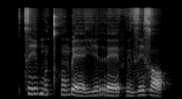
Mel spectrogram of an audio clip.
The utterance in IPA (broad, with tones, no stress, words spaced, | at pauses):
t͡siː˦bũ˨tʰũ˦ɓeː˨ ɣi˦reː˨ fĩ˨zi˦ zɔ˨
